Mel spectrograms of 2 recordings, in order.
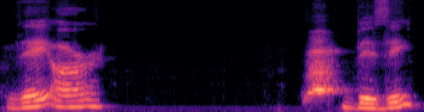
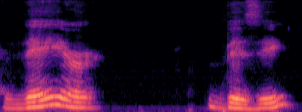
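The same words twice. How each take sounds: First: They are is said as two full words. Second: They are is shortened into one syllable. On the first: "Standard English" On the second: "We can contract it"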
